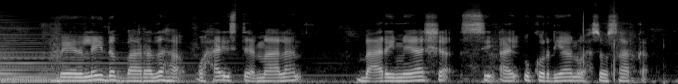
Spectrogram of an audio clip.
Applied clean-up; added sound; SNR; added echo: none; Acoustic guitar / Strum; 12 dB; none.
